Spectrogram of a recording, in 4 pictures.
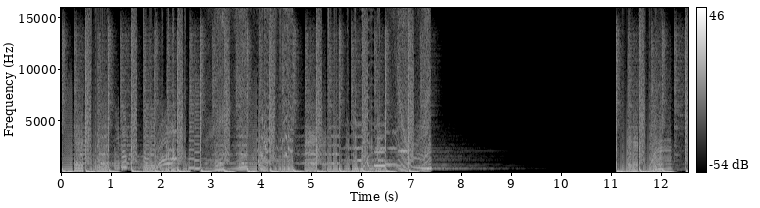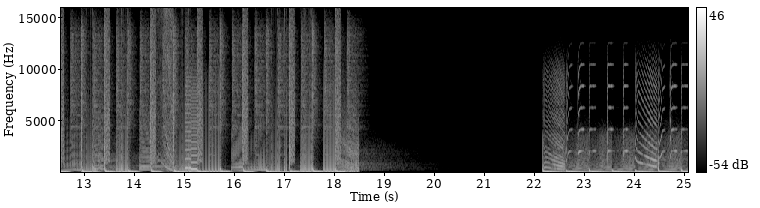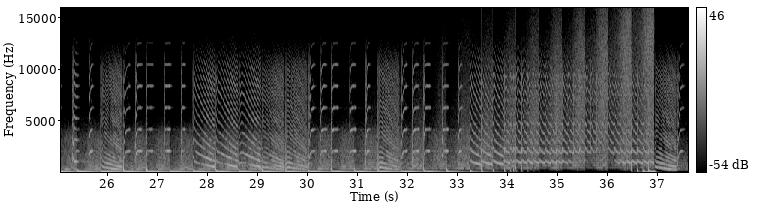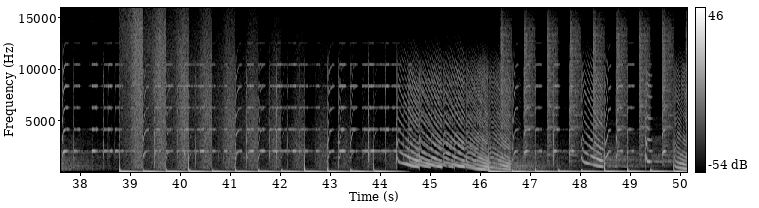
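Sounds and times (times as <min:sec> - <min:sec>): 
electro music: 0:00.0 - 0:07.8, 0:11.1 - 0:18.6, 0:22.2 - 0:38.0, 0:38.6 - 0:50.1.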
